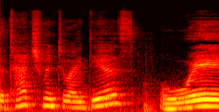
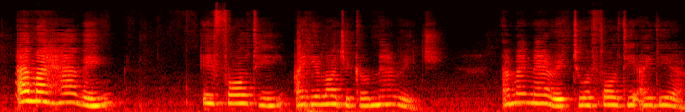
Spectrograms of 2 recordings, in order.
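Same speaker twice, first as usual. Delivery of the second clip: slow, high falsetto voice throughout; 5 semitones higher, 5 dB quieter than usual. Asking a question about faulty ideas aloud, talking in falsetto. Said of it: "I don't know why I'm talking in a falsetto voice".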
